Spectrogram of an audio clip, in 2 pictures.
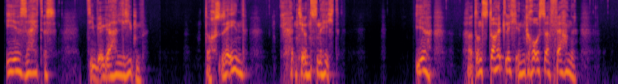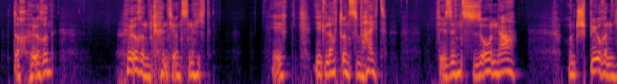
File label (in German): traurig, maenner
